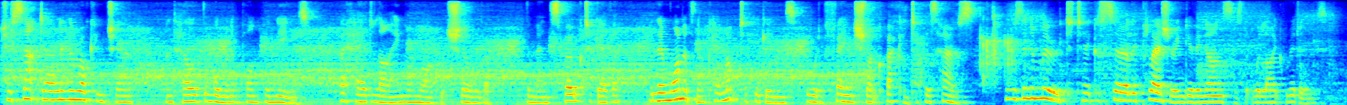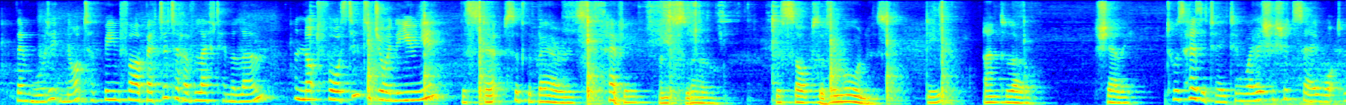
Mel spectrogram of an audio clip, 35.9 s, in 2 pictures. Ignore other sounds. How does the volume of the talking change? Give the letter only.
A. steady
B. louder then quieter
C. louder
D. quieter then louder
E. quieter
A.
